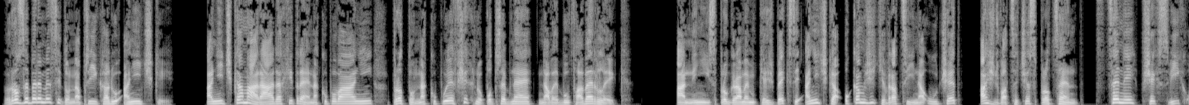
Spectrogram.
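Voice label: Czech, male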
